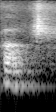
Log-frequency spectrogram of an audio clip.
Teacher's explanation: क में ह जोड़े ख, अब आप ख का उच्चारण कीजिए, आपको ऊर्जा श्वास ज्यादा लगेगी ख। ऐसे आपने कोई सा भी वर्ण ले लीजिए, जैसे आपने ज में ह जोड़ा तो झ। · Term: महाप्राण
